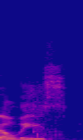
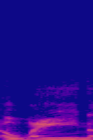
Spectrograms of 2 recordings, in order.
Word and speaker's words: Elise: Or like Elise, like they'll get Elise, but then they'll say like, what is like Elaine? Like they'll throw an N in there.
